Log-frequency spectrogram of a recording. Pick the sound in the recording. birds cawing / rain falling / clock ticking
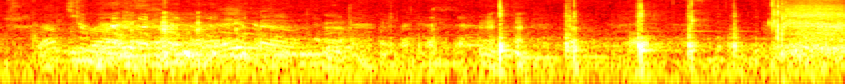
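clock ticking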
